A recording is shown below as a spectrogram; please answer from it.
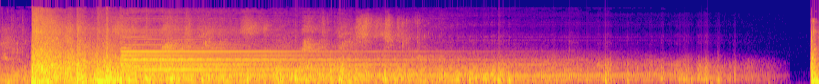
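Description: A sudden loud boom, then about a second in a struck, bell-like tone rings out and slowly fades away to silence over several seconds: a dramatic sound effect on a produced soundtrack.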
